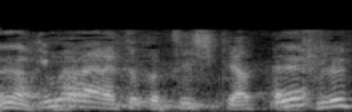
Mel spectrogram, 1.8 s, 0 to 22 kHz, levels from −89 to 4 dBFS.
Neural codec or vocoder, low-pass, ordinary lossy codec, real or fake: codec, 44.1 kHz, 3.4 kbps, Pupu-Codec; 7.2 kHz; MP3, 32 kbps; fake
